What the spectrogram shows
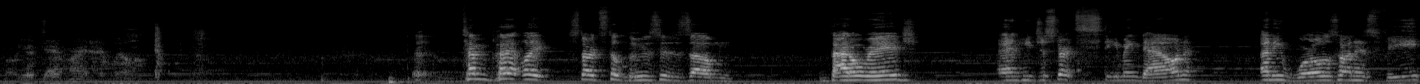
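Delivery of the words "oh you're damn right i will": fast muttered whisper under the breath. Told the others will get it themselves, he answers, muttering under his breath. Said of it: "he just mutters under his breath".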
